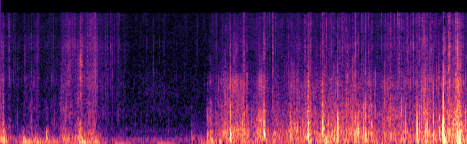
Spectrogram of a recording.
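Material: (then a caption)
Plastic sequins. Fingertips and long nails rub and flip the silver and gold sequins on a small, open, empty fabric pouch held in front of the mic. Soft, scratchy rustling fades to near silence for about a second. It then returns as denser, louder crinkling clicks, with one sharper snap near the end.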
